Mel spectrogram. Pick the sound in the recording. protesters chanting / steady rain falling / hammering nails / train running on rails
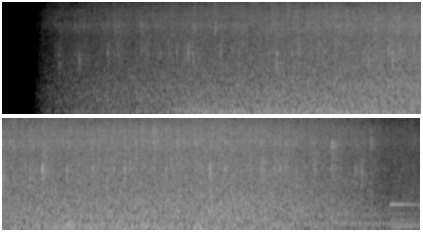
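steady rain falling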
